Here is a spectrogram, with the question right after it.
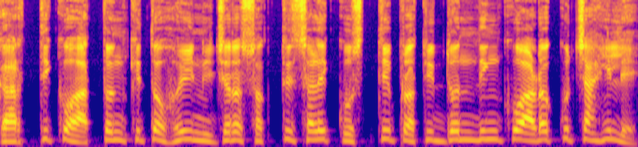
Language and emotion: Odia, fearful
